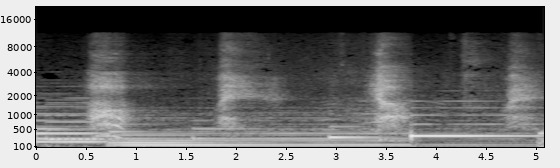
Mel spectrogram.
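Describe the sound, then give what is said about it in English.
Slow breathing in and out, a person inhaling and exhaling deeply. Four broad, airy breaths rise and fade at steady intervals over a continuous low sustained drone of tones. “imitates the natural act of breathing as you inhale and exhale. So this is how YHWH sounds like.”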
